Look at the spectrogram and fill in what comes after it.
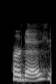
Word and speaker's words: Herdez: How did you pronounce it? – Herdez, yeah.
